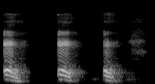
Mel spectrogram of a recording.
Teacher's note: It's kind of between a short E and a long A sound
